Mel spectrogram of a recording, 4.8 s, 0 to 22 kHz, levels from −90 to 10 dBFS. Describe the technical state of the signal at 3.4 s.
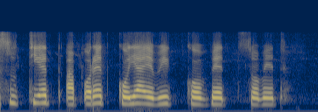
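At 3.4 s the speech is intact, with no dropout, click or distortion, only the band limit of the WebRTC call path, which leaves nothing above 8 kHz, consistent with a wideband codec such as G.722.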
